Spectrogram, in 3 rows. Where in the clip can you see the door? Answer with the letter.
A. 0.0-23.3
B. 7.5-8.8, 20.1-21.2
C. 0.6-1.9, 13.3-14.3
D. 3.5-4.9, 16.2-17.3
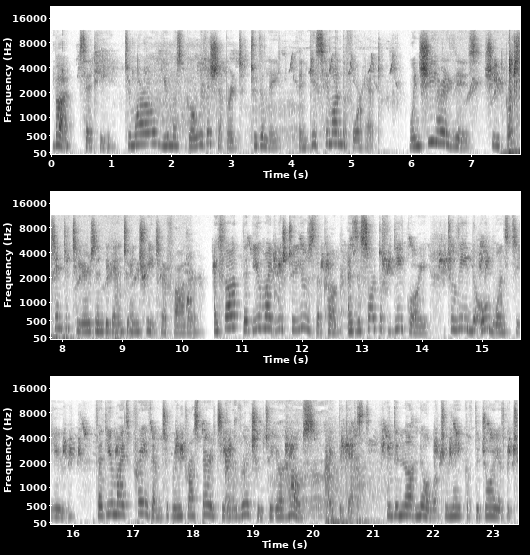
B.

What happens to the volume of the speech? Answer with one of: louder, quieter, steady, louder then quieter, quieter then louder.
steady.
